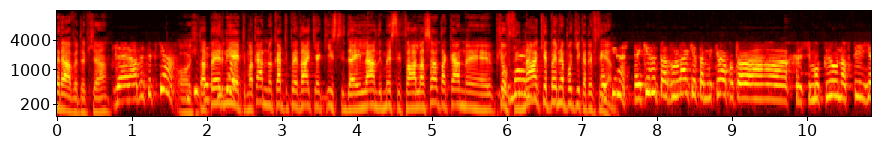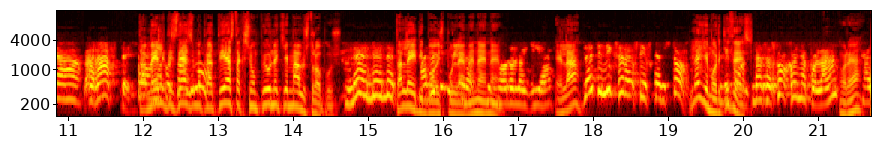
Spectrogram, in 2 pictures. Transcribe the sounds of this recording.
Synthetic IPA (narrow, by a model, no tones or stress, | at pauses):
eɾɐve̞t̪e̞pçɐðeɾɐvet̪epçɐo̞çit̪ɐpe̞ɾniet̪imɐkɐnune̞kɐt̪ipe̞ðɐcɐcisst̪id̪ɐilɐnðimest̪iθɐlɐsɐt̪ɐkɐnunepço̞fnθinɐce̞peɾniɐp̬o̞cikɐt̪e̞fθiɐ̰necinɐt̪ɐðulɐcɐt̪ɐmikɾɐput̪ɐxɾisimo̞piunɐft̪iʝɐɾɐft̪estɐme̞lit̪izneɐzðimokɾɐt̪iɐst̪ɐxɾisimo̞piune̞ce̞me̞ɐlust̪ɾo̞pusnenenet̪ɐleid̪ivoispulemmenee̞̰oɾoloʝiɐelɐðet̪inikse̞ɾɐɐft̪iefxɐɾist̪o̞leʝemuoɾit̪iθesnɐsɐspoxɾo̞ɲɐpolɐo̞̰ɾe̞ɐ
